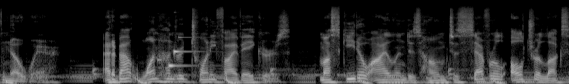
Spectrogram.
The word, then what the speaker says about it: Mosquito Island: In 2007, Branson bought Mosquito Island, and yes, that's exactly how you say it, for about $10 million.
